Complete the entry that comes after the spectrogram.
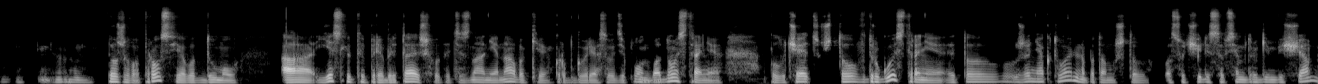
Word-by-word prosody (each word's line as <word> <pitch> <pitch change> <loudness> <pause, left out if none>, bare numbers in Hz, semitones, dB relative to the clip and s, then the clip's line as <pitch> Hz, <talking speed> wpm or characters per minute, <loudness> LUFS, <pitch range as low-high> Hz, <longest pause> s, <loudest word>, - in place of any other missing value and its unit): м, 110 -2 -21
э, - - -17
м, 105 -2 -9
тоже 125 -4 +2
вопрос. 155 - +3
Я 100 -2 +1
вот 100 -1 -4
думал. 95 -3 -2 0.4
А 105 -1 +8
если 125 +5 +2
ты 115 0 -5
приобретаешь 105 +5 +2
вот - - -9
эти 90 +1 -7
знания, 100 0 -2
навыки, 100 -6 -2
грубо 100 - -8
говоря, 95 -1 -3
свой 100 +2 -3
диплом 100 +2 -3
в 105 - 0
одной 145 +10 +2
стране, 95 -8 +1 0.4
получается, 100 +6 +3
что 125 0 +1
в 115 -2 -8
другой 135 - +2
стране 100 - +1
это 105 +3 -5
уже 120 0 -5
не 130 - -3
актуально. 165 +7 -2
Потому 100 -2 -6
что 95 -1 -3 0.2
вас 100 - -2
учили 115 +2 +1
совсем 110 +1 +1
другим 110 0 -3
вещам. 135 +9 +2
105 Hz, 180 wpm, -24 LUFS, 100-120 Hz, 0.4 s, А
